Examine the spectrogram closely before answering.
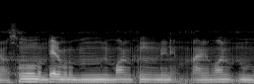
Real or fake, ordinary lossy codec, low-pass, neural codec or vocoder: fake; none; 7.2 kHz; autoencoder, 22.05 kHz, a latent of 192 numbers a frame, VITS, trained on many speakers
